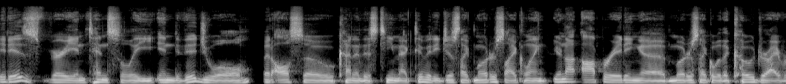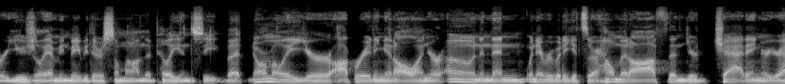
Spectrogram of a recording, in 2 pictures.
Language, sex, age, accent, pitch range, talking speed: English, male, 30-49, American, 95-110 Hz, 210 wpm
